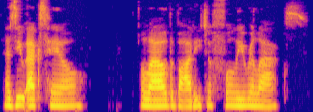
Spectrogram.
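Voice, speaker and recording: Female meditation guide, mid pitch, flat and steady intonation, calm unhurried scripted instruction. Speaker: yoga nidra meditation guide.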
